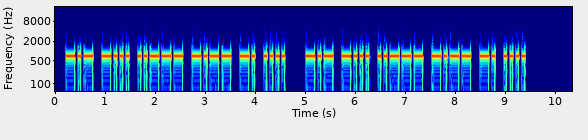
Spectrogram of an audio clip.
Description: Morse code, heard as a keyed tone, about 20 wpm, 700 Hz. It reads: KB2YNH KB2YNH
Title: USA Call Signs Repeated 3x 20wpm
